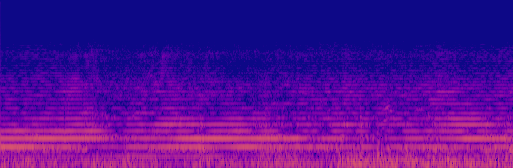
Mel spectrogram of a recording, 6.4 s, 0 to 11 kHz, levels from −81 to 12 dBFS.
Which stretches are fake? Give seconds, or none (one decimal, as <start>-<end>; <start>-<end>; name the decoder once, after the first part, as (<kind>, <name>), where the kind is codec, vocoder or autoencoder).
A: 0.8-3.7 (autoencoder, DAC-VAE)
